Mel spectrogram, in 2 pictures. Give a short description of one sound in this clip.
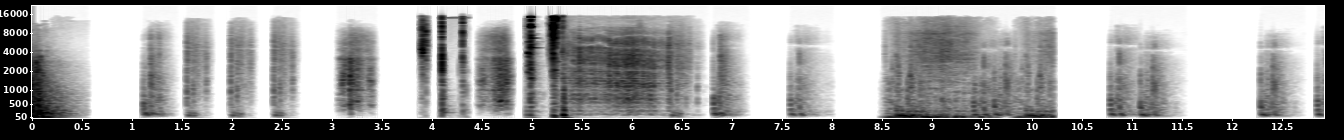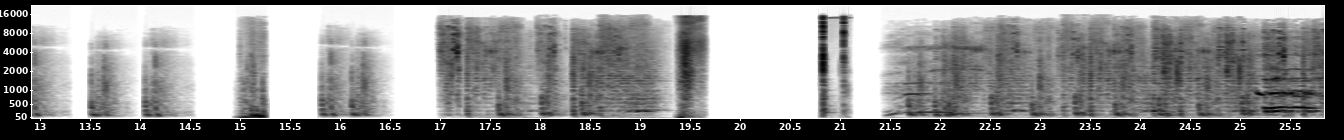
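Footsteps thud across a wooden floor.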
